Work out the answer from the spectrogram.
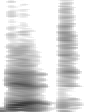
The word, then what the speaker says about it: debt: their original Latin pronunciation that gave English quite a few silent P's and B's like the p in receip and and the bees in doubt and debt but John Hart hated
